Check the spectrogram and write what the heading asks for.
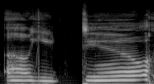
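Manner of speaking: put-on slow, drawn-out Southern Valley girl voice. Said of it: "she's doing her voice like this".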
